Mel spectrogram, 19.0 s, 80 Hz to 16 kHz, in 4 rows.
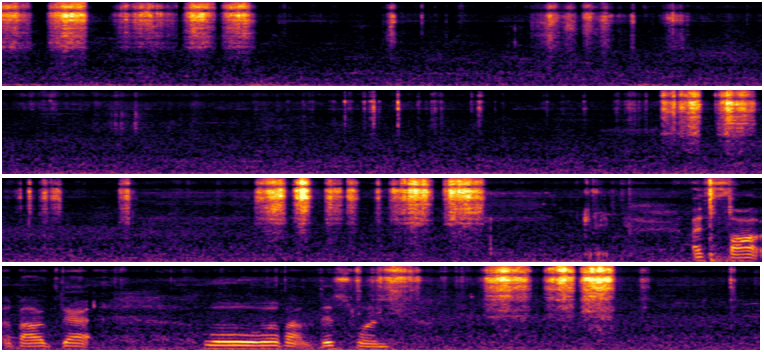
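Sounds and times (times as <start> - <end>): plastic fidget toy clicking: 0.0 - 1.7, 6.6 - 10.4, 11.1 - 12.6, 16.6 - 18.9.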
